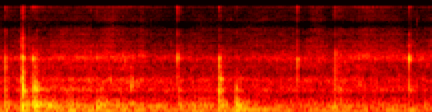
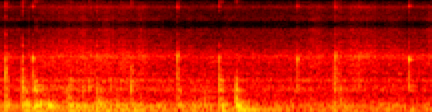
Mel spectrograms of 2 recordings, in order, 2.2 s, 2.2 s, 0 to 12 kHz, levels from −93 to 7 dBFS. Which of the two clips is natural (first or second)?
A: second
